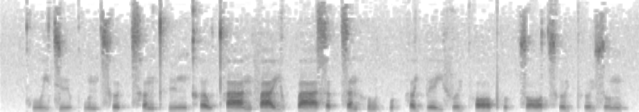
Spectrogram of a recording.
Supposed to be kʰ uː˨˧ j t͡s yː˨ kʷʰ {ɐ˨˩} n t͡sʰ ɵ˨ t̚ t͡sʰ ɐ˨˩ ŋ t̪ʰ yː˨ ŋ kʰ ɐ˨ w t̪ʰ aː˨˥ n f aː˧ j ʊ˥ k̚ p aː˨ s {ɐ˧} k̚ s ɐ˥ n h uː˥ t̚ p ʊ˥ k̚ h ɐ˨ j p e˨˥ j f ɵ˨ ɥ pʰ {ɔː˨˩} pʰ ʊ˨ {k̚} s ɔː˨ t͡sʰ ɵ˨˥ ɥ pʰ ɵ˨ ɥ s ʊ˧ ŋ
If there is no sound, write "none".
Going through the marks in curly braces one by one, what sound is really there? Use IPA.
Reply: ɐ˨˩, ɐ˧, ɔː˥, k̚

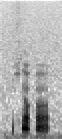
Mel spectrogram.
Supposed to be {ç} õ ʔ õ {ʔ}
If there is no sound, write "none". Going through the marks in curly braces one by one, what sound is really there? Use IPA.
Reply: ç, none

